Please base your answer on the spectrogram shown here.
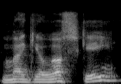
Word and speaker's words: Magierowski: Marek Magierowski, if I pronounce it correctly.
